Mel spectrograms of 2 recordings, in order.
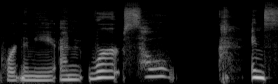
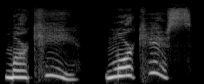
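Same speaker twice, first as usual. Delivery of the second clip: slow, higher, each word drawn out; theatrical title reveal; 4 semitones higher, 3 dB louder, much slower than usual. Acted. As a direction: present the romance title slowly with a flourish. Host announces a romance title.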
